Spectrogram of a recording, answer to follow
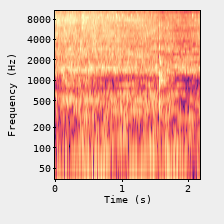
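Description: Thick curry masala of onion, ginger-garlic and tomato paste with spices sizzling steadily in hot oil in an aluminium pressure cooker, fried down until the oil has separated. A single sharp tap comes about one and a half seconds in.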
